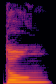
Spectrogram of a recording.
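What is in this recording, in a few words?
"dong" Mandarin, first tone, pronunciation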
